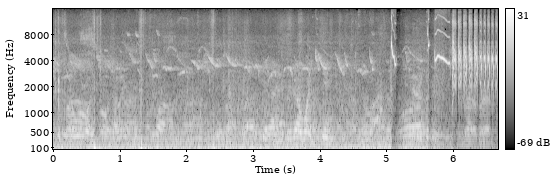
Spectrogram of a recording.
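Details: Chestnut-bellied seed finch (towa towa) in a Guyana bird-singing competition, singing quick, high, sweet twittering phrases over a steady murmur of people talking and counting aloud, with a sharper burst of notes near the end.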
